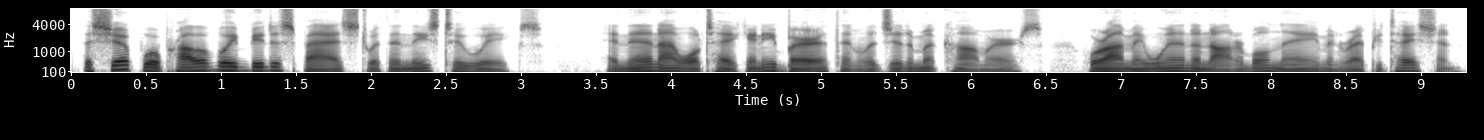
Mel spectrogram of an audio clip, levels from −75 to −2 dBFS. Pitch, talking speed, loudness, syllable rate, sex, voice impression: 100 Hz, 185 wpm, -20 LUFS, 5.8 syllables/s, male, very masculine, old, very thick, relaxed, very powerful, slightly bright, soft, slightly muffled, fluent, very cool, very intellectual, very sincere, very calm, very mature, friendly, reassuring, very unique, elegant, slightly wild, sweet, slightly lively, very kind, slightly modest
